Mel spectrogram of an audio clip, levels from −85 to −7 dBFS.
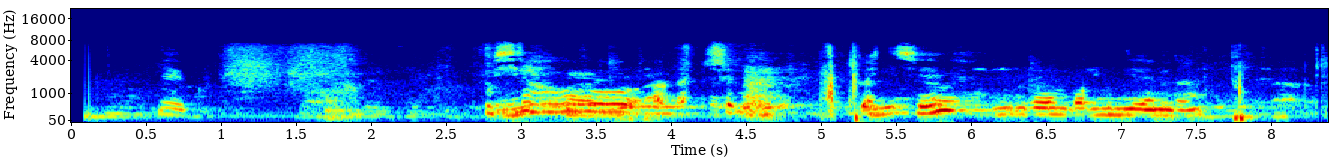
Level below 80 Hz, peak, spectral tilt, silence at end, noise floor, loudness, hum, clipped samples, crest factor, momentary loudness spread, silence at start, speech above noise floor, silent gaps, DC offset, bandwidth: -44 dBFS; -6 dBFS; -7 dB/octave; 0.2 s; -50 dBFS; -21 LUFS; none; under 0.1%; 16 dB; 23 LU; 0.1 s; 29 dB; none; under 0.1%; 7.4 kHz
